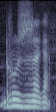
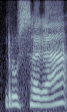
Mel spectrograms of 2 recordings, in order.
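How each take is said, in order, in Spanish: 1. La s del medio es sonora, un sonido zumbante. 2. La s del medio es sorda, un sonido silbante. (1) "sona com a S sonora" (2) "amb essa sorda"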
